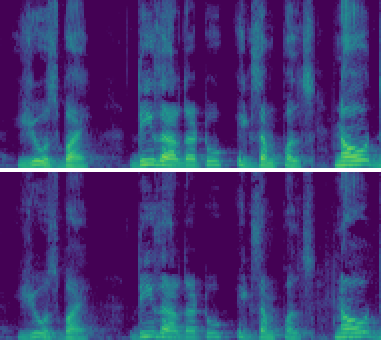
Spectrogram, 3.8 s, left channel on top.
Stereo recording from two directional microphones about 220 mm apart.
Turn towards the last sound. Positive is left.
turn(degrees=15)  # may be behind; listen again after turning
